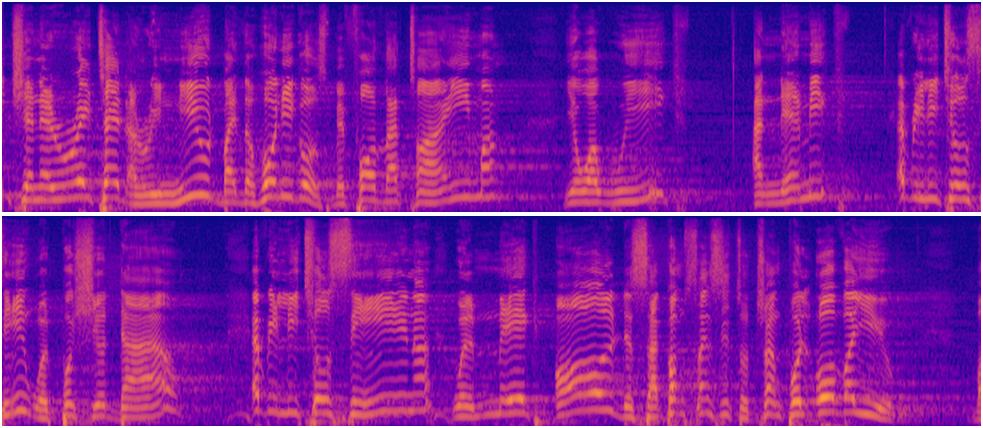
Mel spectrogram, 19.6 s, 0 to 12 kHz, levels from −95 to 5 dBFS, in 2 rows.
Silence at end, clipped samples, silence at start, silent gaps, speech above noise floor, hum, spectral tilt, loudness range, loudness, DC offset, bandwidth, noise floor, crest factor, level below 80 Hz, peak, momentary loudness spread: 0 s; under 0.1%; 0 s; none; 31 dB; none; -3 dB/octave; 5 LU; -31 LUFS; under 0.1%; 12 kHz; -62 dBFS; 22 dB; -52 dBFS; -12 dBFS; 8 LU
